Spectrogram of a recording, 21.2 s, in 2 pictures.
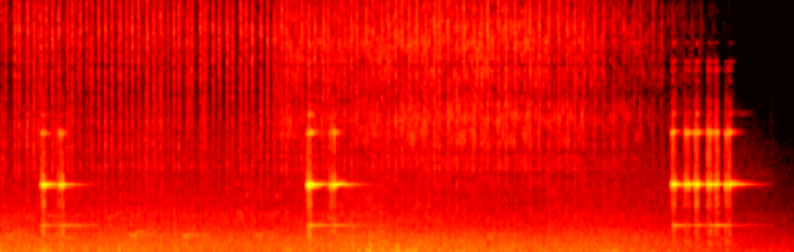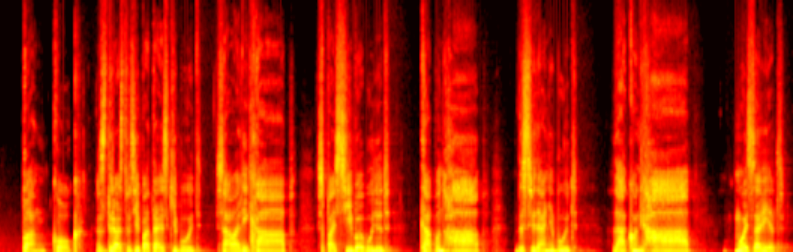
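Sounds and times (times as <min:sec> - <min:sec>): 
rented bicycle bell ringing: 0:00.0 - 0:10.3
low rumble of bicycle riding noise: 0:00.0 - 0:10.7
speech: 0:10.9 - 0:21.1.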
